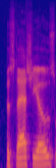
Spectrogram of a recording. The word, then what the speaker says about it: pistachio: What how do you spell it again? – P-I-S-T-A-C-H-I-O. – Okay. – Pistachio. – So it's kind of like Pinocchio except different.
